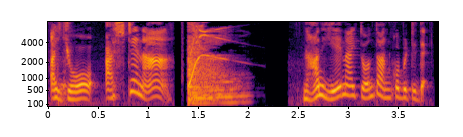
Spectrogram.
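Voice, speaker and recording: Woman doing a brisk cartoon mother-in-law, lower than her other voices, dismissive, fast. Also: lively intonation, husky, no room sound. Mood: scolding. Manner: scolding, dismissive. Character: indulgent middle-aged mother-in-law. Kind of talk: cartoon voice acting.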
